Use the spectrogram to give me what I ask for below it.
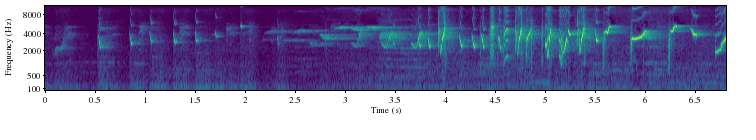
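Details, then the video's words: Grey fantail, called Maria Capra locally, opens with evenly spaced thin high peeps, then breaks into a loud, rapid, chattering cascade of squeaky notes. "Grey Fantail bird call||huni ng Maria Capra kung sa amin tawagin"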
